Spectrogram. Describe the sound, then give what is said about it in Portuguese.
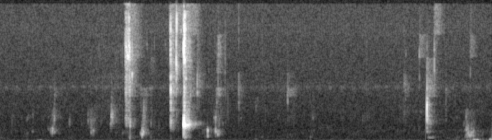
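Someone drinks warm water, with a few soft gulps and wet mouth clicks and smacks scattered over a quiet background hum. No one speaks. “Deixa eu tomar água aqui.”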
